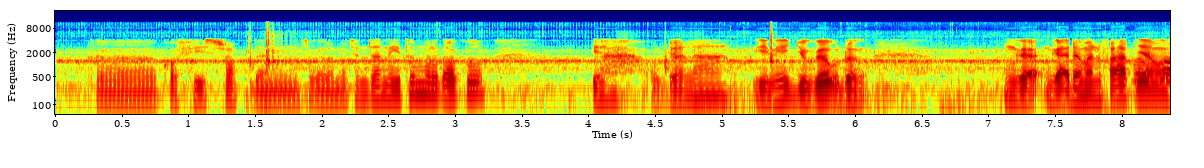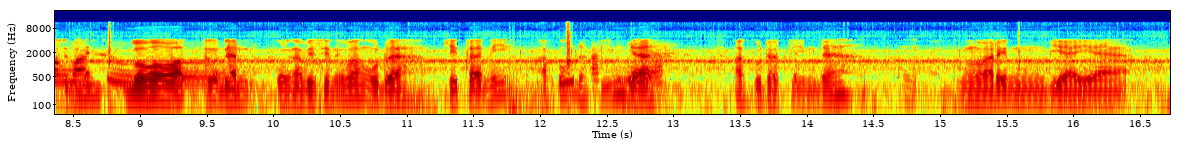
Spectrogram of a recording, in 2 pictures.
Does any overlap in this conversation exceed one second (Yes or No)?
Yes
